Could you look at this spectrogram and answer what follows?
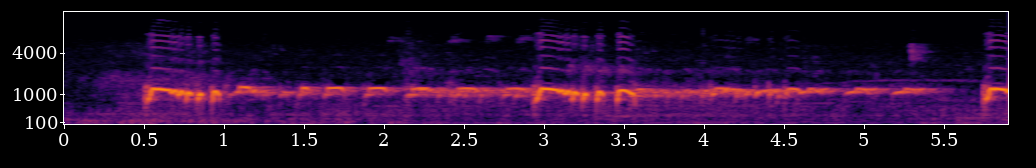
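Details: Zebra dove in full song, a local perkutut recorded in natural habitat as a lure to make others respond. Loud stuttering openings run into long, even, steady coo phrases, repeated about three times.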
